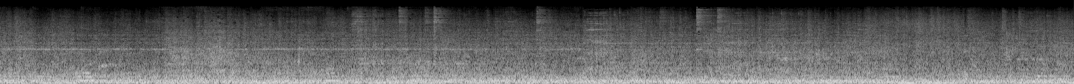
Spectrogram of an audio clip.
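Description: Mixed freight train rolling past: a steady low rumble of steel wheels on rail with scattered clicks, and a thin, steady wheel squeal from the curve that stops about six seconds in.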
